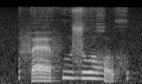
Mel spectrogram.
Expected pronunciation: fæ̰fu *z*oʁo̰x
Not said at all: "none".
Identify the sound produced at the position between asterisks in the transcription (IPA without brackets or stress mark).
z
